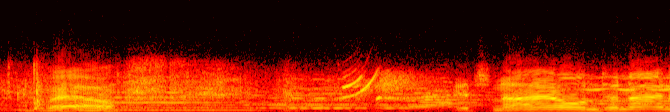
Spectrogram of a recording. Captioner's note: whistle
